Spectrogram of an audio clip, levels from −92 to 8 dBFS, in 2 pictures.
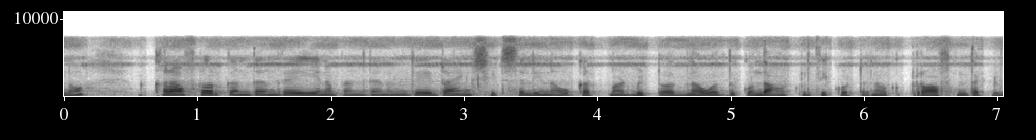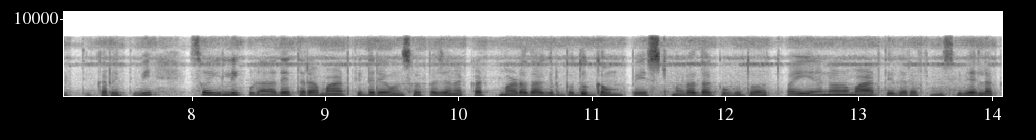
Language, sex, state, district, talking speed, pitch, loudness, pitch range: Kannada, female, Karnataka, Gulbarga, 190 wpm, 200 Hz, -19 LUFS, 185-220 Hz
